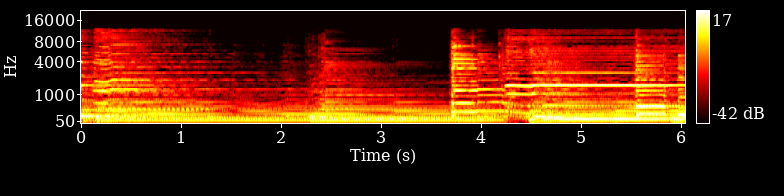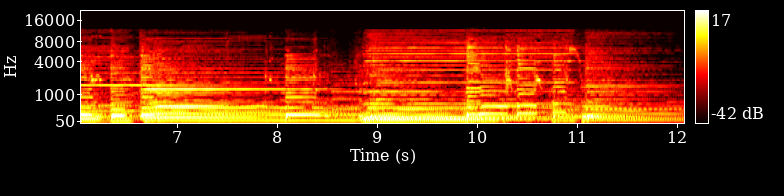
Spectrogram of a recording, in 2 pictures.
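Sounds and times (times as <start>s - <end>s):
acoustic guitar strummed chords: 0.0s - 12.0s.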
